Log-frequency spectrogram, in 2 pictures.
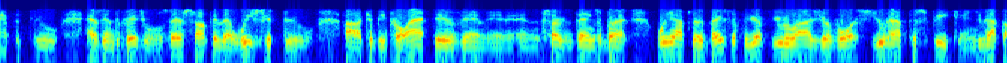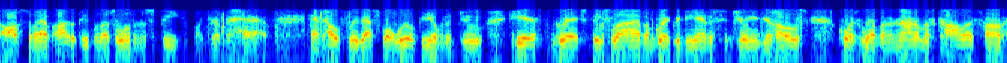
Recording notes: The Federal Prisoner had a hand held cell phone which isn't permitted on the premises but while being heavily guarded managed to call into my live radio podcast to share his story.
